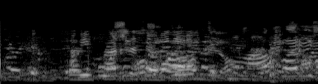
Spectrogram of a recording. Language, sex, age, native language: Icelandic, female, 13, Icelandic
